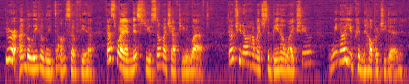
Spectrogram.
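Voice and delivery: usual speaking voice

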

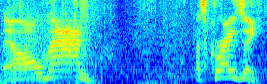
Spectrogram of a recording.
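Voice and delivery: loud, high outburst of disbelief; high-pitched gamer outburst; excited exclamation. Real, not acted. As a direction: cry out at a crazy play. Stunned reaction during play.

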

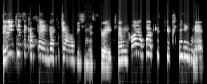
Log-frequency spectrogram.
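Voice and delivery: high-pitched villager voice; high, put-on game character voice; townsperson petitioner. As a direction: put a request to the ruler in a high voice.

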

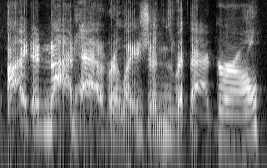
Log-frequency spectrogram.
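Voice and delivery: hammed-up presidential denial; Bill Clinton. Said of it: "How about Bill Clinton?".

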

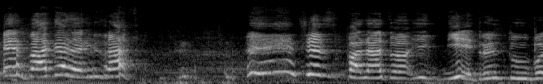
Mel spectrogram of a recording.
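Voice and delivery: can barely speak through laughter; laughing. Real, not acted. Laughing about flooded toilet.

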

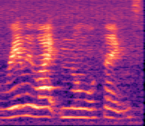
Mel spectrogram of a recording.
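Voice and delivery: usual speaking voice

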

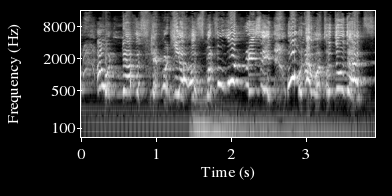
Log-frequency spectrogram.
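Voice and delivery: pleading distress. Acted. Maid begs her employer through tears, high and pleading. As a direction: beg through tears, pitch climbing.

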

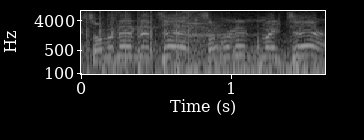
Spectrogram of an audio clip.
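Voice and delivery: excited yelling. Real, not acted. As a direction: yell out the enemy spot. Enemy spotted in tent.

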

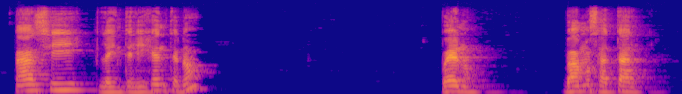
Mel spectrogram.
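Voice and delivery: teacher demo of a sarcastic reply. Shown as a demonstration. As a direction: say it with a sly ironic edge. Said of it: "en el modo en cómo lo dije, ¿qué estoy comunicando?".

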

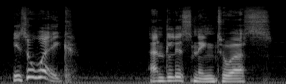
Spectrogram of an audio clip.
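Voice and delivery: high, thin crone whisper-talk; a sly old witch noticing. Acted. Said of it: "said the old woman".

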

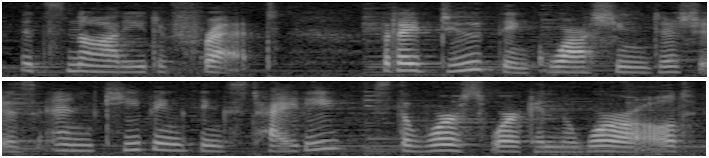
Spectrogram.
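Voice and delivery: soft, gentle little voice; small, hushed, mild fretting; timid Beth. A narrator's reading. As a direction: complain meekly and quietly.

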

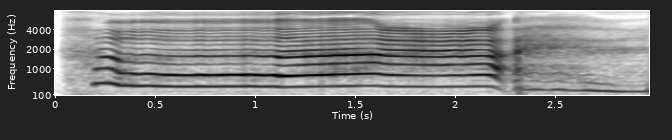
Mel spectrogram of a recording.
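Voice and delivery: long loud crying sigh; a loud despairing groan; a wailing loud sigh. Real, not acted. Despair over update.

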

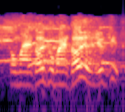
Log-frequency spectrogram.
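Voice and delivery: ordinary delivery

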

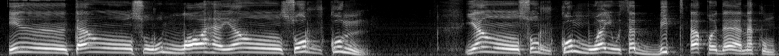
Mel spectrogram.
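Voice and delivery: solemn teaching recitation; Quranic recitation. Shown as a demonstration. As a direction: intone the verse slowly with full tajweed. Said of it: "انتبه لأماكن المد والغن".

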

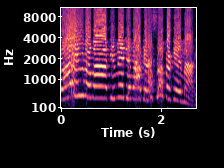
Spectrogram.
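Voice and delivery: very high, loud screaming complaint; hammed-up shriek of a burnt child; pained child's wail. María crying to mamá about burnt mouth, loud wail. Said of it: "Y me dijo".

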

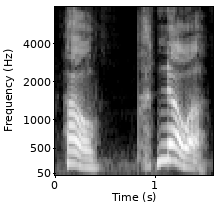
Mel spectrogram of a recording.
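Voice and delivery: high, drawn-out wounded protest; reproachful. A narrator's reading. Charlotte protesting to Noah who blames her, reproachful. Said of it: "cried Charlotte reproachfully".

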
